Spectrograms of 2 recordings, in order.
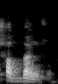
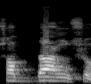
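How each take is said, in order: First: Said in the usual way. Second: "শব্দাংশ" stretched out part by part; broken into pieces. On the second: Shown as a demonstration. Teacher giving students the Bangla term, "শব্দাংশ" said syllable by syllable. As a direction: draw out each syllable of "শব্দাংশ". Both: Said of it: "ছোট ছোট টুকরো করে ভাঙবো".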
